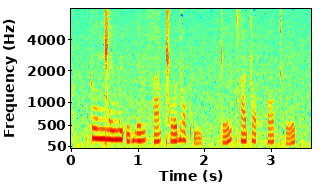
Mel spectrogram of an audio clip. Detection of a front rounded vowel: present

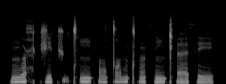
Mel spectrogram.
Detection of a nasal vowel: present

